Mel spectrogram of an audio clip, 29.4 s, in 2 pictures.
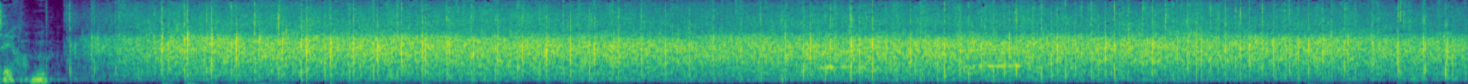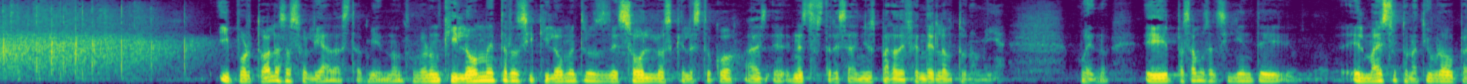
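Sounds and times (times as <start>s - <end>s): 
speech: 0.1s - 0.6s, 16.9s - 29.3s
audience applause: 0.6s - 16.8s.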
